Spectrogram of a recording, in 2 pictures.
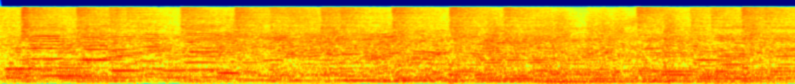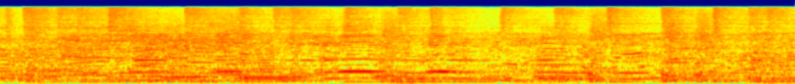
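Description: Live jazz from a small combo: saxophone, electric guitar and upright bass playing together, the melody lines shifting from note to note.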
